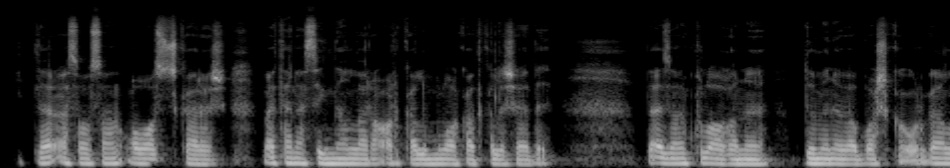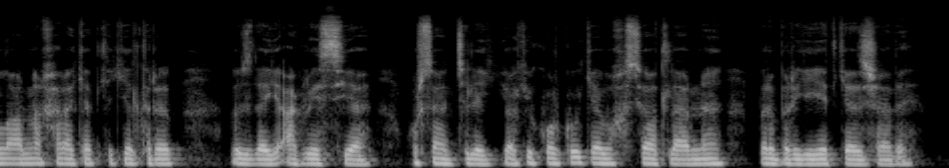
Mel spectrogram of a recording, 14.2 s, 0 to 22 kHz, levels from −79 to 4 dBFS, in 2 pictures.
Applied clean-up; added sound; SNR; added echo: none; none; none; none.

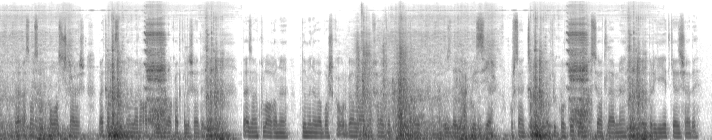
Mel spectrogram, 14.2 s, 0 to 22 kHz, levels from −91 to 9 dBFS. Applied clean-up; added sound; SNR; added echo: none; Squeak / Sliding door; -5 dB; none.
